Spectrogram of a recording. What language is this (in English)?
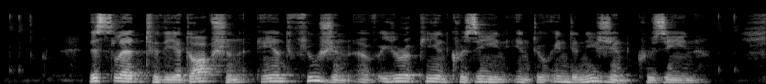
English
